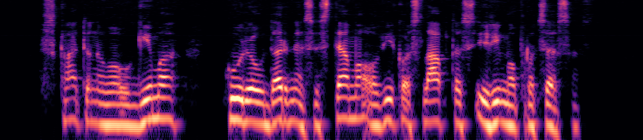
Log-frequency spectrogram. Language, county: Lithuanian, Šiauliai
